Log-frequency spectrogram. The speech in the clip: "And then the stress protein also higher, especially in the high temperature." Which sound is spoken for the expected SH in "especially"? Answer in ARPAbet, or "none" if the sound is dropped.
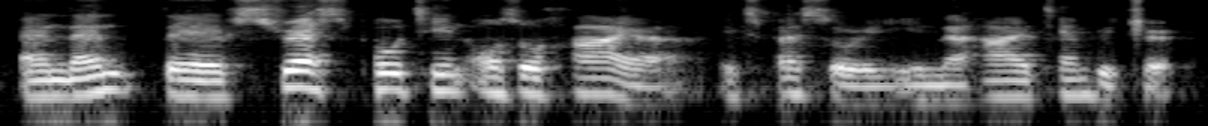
S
